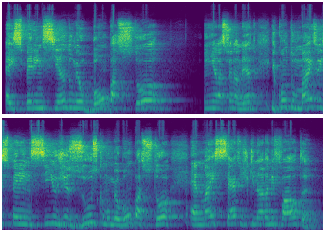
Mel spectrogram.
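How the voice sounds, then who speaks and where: Um homem brasileiro pregando um sermão, alternando declarações enfáticas que sobem com comentários baixos e reflexivos. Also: male voice, steady tone, moderate pace, reverberant. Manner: rises to emphatic high declarations, drops to quiet reflective asides. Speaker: preacher. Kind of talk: sermon.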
